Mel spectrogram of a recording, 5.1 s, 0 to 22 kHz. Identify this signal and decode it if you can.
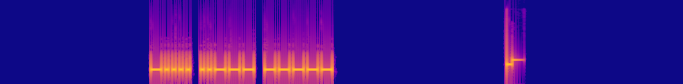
Morse code, heard as a keyed tone, about 44 wpm, 700 Hz. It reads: 620
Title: Numbers - 3-Digit 45wpm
